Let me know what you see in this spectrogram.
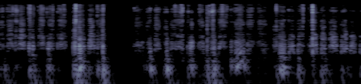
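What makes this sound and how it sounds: A cotton swab rubs the gaps between black plastic laptop keys while a long-nailed hand rests on the palm rest. Soft, quiet scratchy rubbing comes in quick repeated strokes with a low, dull body, pausing briefly just before the two-second mark before continuing.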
